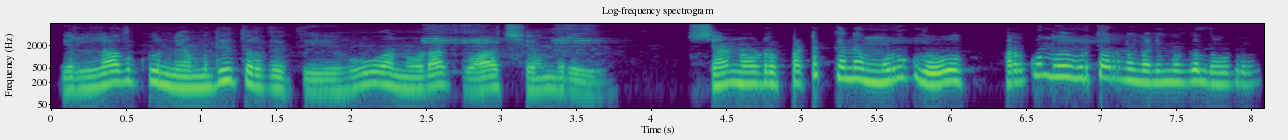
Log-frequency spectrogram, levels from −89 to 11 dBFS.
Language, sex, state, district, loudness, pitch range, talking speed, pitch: Kannada, male, Karnataka, Bijapur, -15 LUFS, 140-220 Hz, 150 wpm, 190 Hz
